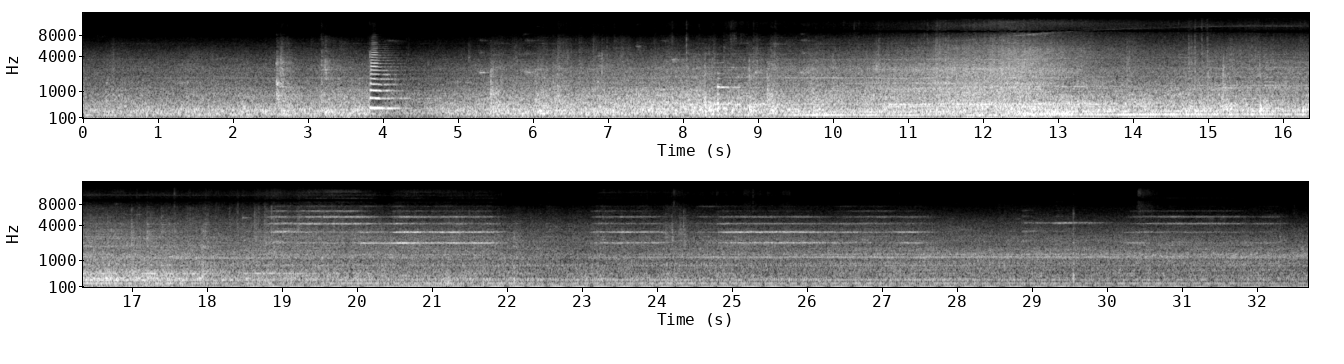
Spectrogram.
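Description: Diesel passenger railcar running along the line, its engine droning steadily and its noise swelling as it passes, loudest about twelve seconds in. A short sharp sound comes about four seconds in. In the second half, high-pitched steady tones from the train sound on and off in several stretches.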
